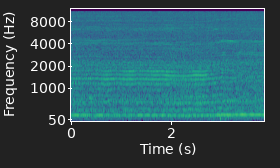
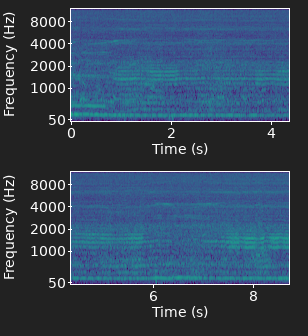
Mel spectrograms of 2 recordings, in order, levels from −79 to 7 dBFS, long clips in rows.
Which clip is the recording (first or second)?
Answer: first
